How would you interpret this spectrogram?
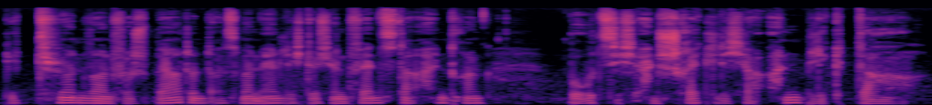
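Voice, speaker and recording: An actor playing a wry, bookish Viennese historian in a German audio drama, with a husky voice. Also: male voice, deep voice, steady tone, normal speed, slight background noise. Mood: absorbed, reading aloud. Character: bookish, self-mocking male Viennese historian, wry and absorbed.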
